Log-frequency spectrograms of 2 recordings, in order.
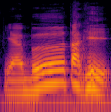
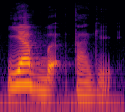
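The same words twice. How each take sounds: First: The b bounces fully like a vowel. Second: The b bounces lightly, only halfway. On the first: The speaker calls it wrong. "itu juga salah" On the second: The speaker calls it right. "Yang betul gimana? ... Setengah saja"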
